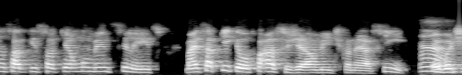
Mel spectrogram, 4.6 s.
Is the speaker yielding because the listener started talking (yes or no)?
no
